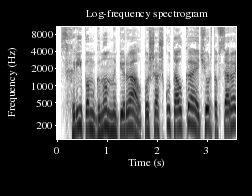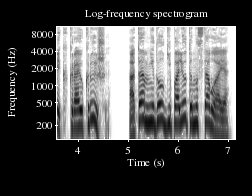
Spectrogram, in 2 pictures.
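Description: Animated male audiobook narrator. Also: high voice, moderate pace, dry recording, studio quality. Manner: lively, dramatic storytelling. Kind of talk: expressive audiobook reading.

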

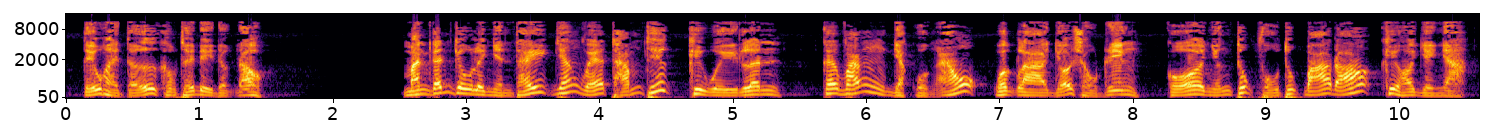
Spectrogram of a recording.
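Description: Chatty story narrator. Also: male voice, a little high, sharp tone, husky, dry recording, clean studio sound. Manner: chatty asides to listeners.

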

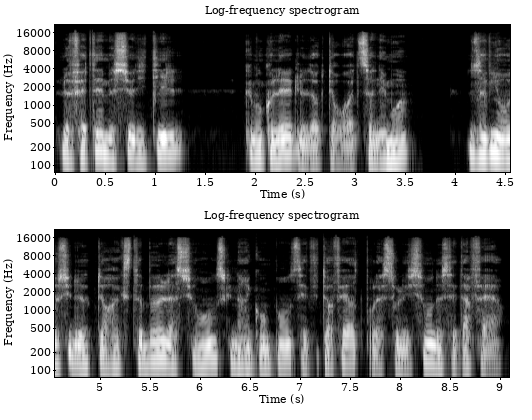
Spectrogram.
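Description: A man's voice: mid-range voice, fairly quick, dark tone, breathy edge, lightly acted. A man voicing a cool, exacting detective who speaks with cold precision in an audiobook reading. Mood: insistent.

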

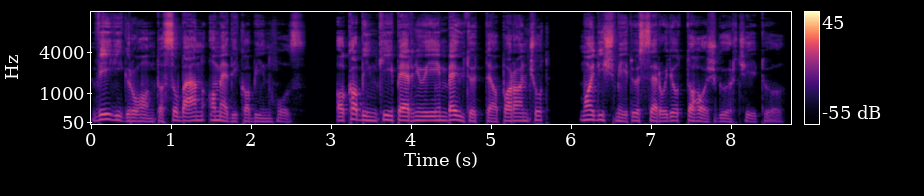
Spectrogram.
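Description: A man reading his own novel aloud as an audiobook narrator. His voice sits at a middling pitch, and he tells the story in a steady, measured way.

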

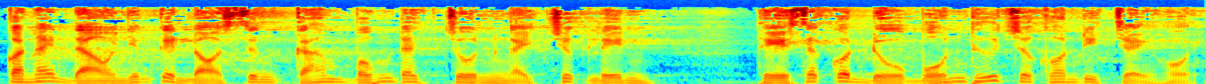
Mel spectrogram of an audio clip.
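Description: A man voicing a kindly, wise old fairy spirit who gently comforts a girl in a folk tale. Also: lowish voice, very animated, a little fast, in a large hall, faint music behind. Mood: soothing.

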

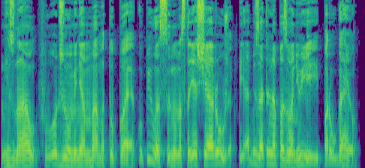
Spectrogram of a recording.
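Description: Man voicing a cocky, excitable young suspect. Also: mid-range voice, normal speed, few pauses, pitched above the performer's own voice. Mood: mock-sorry. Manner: cheeky, rambling, mock-earnest. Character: brazen, excitable young male suspect under questioning. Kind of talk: audiobook character voice.

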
